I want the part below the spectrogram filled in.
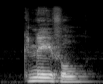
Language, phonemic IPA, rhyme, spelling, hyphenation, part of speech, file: Dutch, /ˈkneː.vəl/, -eːvəl, knevel, kne‧vel, noun / verb, Nl-knevel.ogg
- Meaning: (noun) 1. a pin used for fastening, a peg 2. a gag 3. a rope used to tie something 4. a moustache covering much of the area above the upper lip, e.g. a handlebar moustache or a walrus moustache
